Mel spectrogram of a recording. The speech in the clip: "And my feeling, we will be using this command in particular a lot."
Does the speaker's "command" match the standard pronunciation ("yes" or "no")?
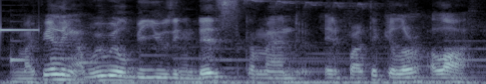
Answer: yes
